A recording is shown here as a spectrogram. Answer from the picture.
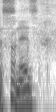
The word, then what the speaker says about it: SNES: I think some people prefer it as with a kind of soft S at the end, like a Z, so like a SNES. Which doesn't work for me, because system, the word system, it starts with a sharp, hard S, doesn't it?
